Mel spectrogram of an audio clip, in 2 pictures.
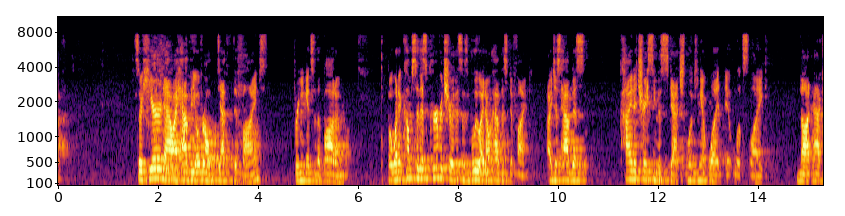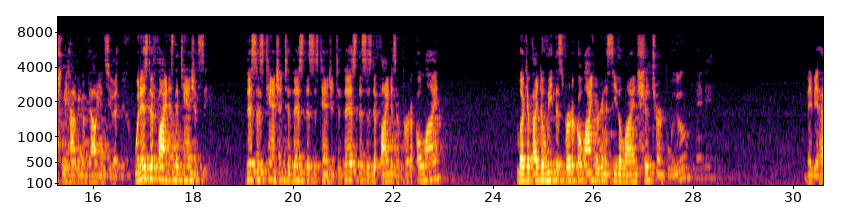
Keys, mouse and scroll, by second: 1.6-4.2 scroll down 1, 5.2-5.6 scroll down 1, 10.1-14.6 drag, 16.7 click, 20.6 scroll up 1, 21.3 click, 22.0-23.4 scroll up 1, 23.4 scroll down 1, 23.9-24.2 scroll up 1, 24.2-24.6 scroll down 1, 25.5 click, 26.9 Delete, 27.7 click, 29.5-29.9 scroll up 1.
